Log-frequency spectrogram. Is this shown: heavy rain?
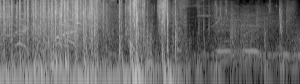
no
